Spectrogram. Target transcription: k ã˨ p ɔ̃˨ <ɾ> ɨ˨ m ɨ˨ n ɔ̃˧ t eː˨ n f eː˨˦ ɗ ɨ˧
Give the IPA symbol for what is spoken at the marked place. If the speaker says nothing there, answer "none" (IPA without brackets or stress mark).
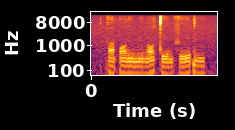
ɾ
